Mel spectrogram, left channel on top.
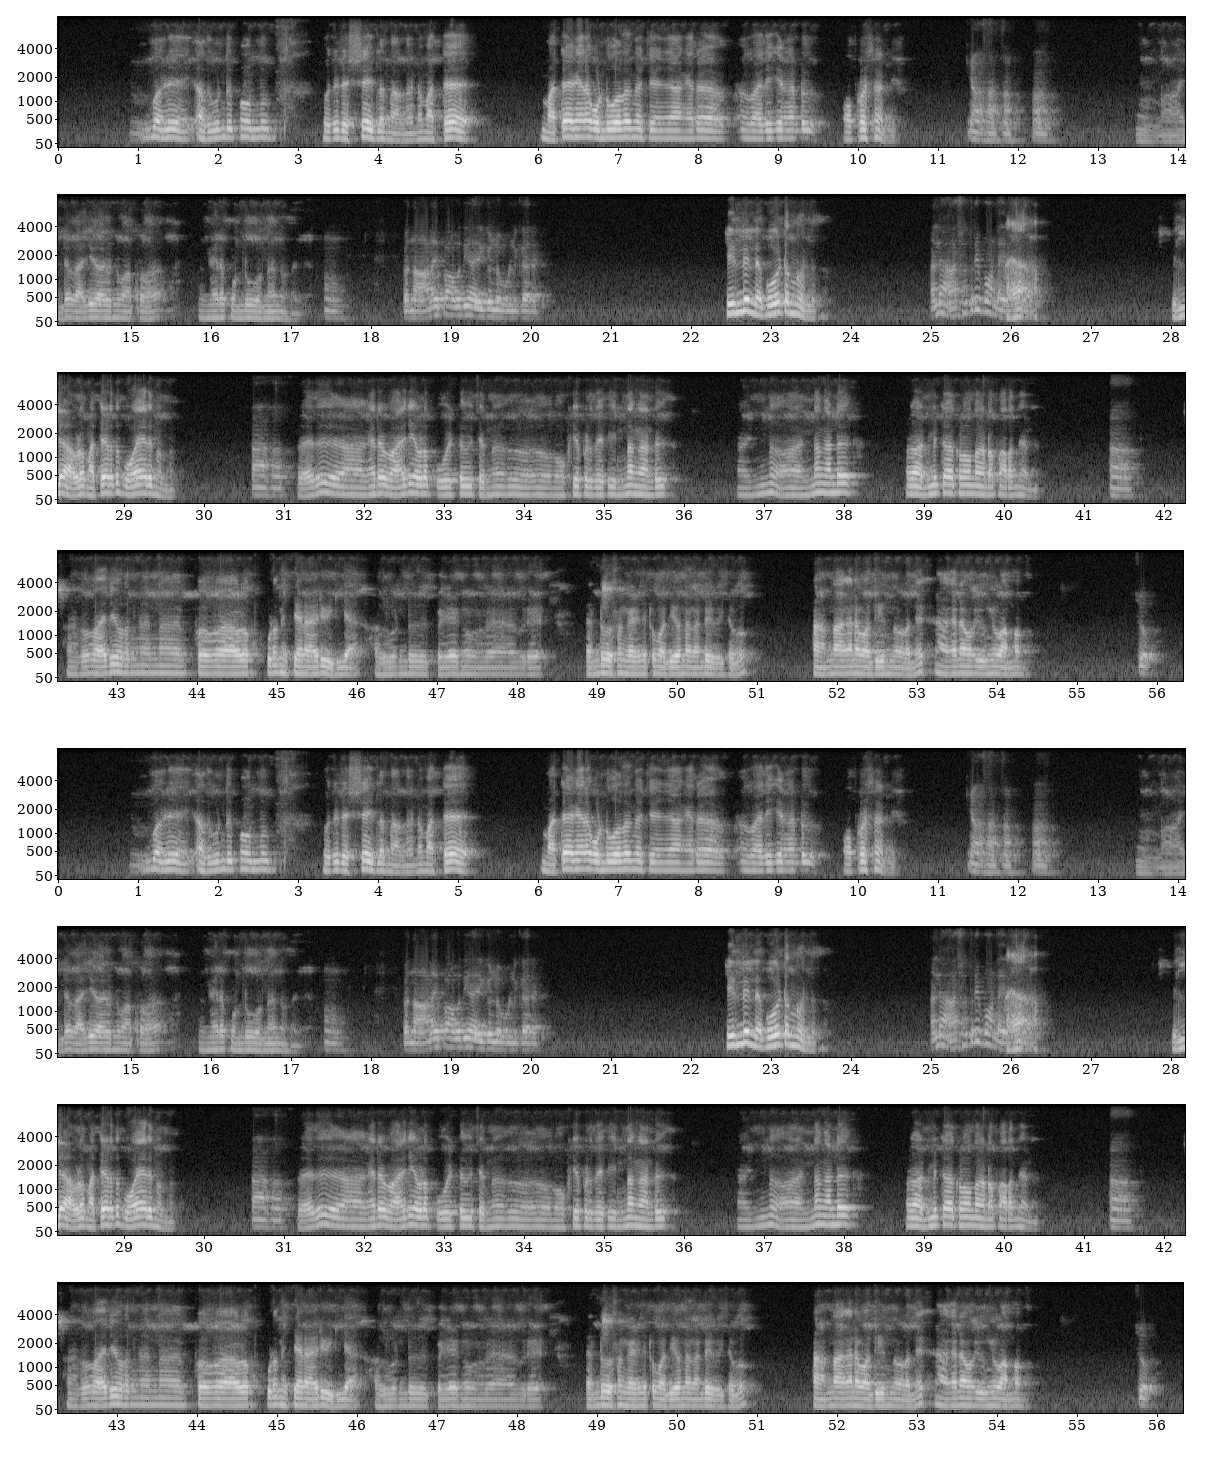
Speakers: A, on the left (about 50°); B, on the left (about 80°).
A: ഉം
B: മഴയായി അതുകൊണ്ട് ഇപ്പോ ഒന്നും ഒരു രക്ഷ്യ ഇല്ലെന്നാ മറ്റേ. മറ്റേ അങ്ങേരെ കൊണ്ടു പോകുന്നു, എന്ന് വെച്ച് കഴിഞ്ഞാൽ അങ്ങേരെ ഭാര്യക്ക് എങ്ങാണ്ട്, ഓപ്പറേഷൻ അല്ലെ.
A: ആഹ ഹാ ഹാ ഹ.
B: മം ആയിന്റെ ഭാര്യ ആയതുകൊണ്ട്‌ മാത്രമാ അങ്ങരെ കൊണ്ടുപോകുന്നത് എന്ന് പറയുന്നെ.
A: ഉം പ്പൊ നാളെ ഇപ്പൊ അവധിയാ യിരിക്കുല്ലോ പുള്ളിക്കാരൻ.
B: ഇല്ലില്ല പോയിട്ടൊന്നുമില്ല.
A: അല്ല. ആശുപത്രി പോണ്ടേ
B: അയാ
A: നാളെ?
B: ഇല്ല അവള് മറ്റേ ഇടത്ത് പോയായിരുന്നന്ന്.
A: ആഹ് ഹാ.
B: അതായത് അങ്ങേരെ ഭാര്യ അവിടെ പോയിട്ട് ചെന്ന് നോക്കിയപ്പോഴത്തേക്ക്, ഇന്നങ്ങാണ്ട് ഇന്നോ ഇന്നങ്ങാണ്ട് അവടെ അഡ്മിറ്റ് ആക്കണോന്ന്ങ്ങണ്ടാ പറഞാർന്നു.
A: ആ.
B: അപ്പോ ഭാര്യ പറഞ്ഞു എന്നെ ഇപ്പോ കൂടെ നിൽക്കാൻ ആരുമില്ല, അത് കൊണ്ട് ഏ ഒരു രണ്ടു ദിവസം കഴിഞ്ഞിട്ട് മതിയോ എന്ന കണ്ട് ചോയിച്ചപ്പോ, അന്നാ അങ്ങനെ മതിന്ന് പറഞ്ഞ് അങ്ങനെ ഒരുങ്ങി വന്നന്ന്.
A: ചോ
